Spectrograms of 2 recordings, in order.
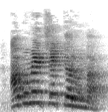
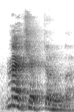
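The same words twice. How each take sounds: First: A higher, firmer restatement with میں stressed; firm declaration. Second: Said in the usual way. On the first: Acted. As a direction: hit میں hard, announcing the check. Solomon declaring he will verify.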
